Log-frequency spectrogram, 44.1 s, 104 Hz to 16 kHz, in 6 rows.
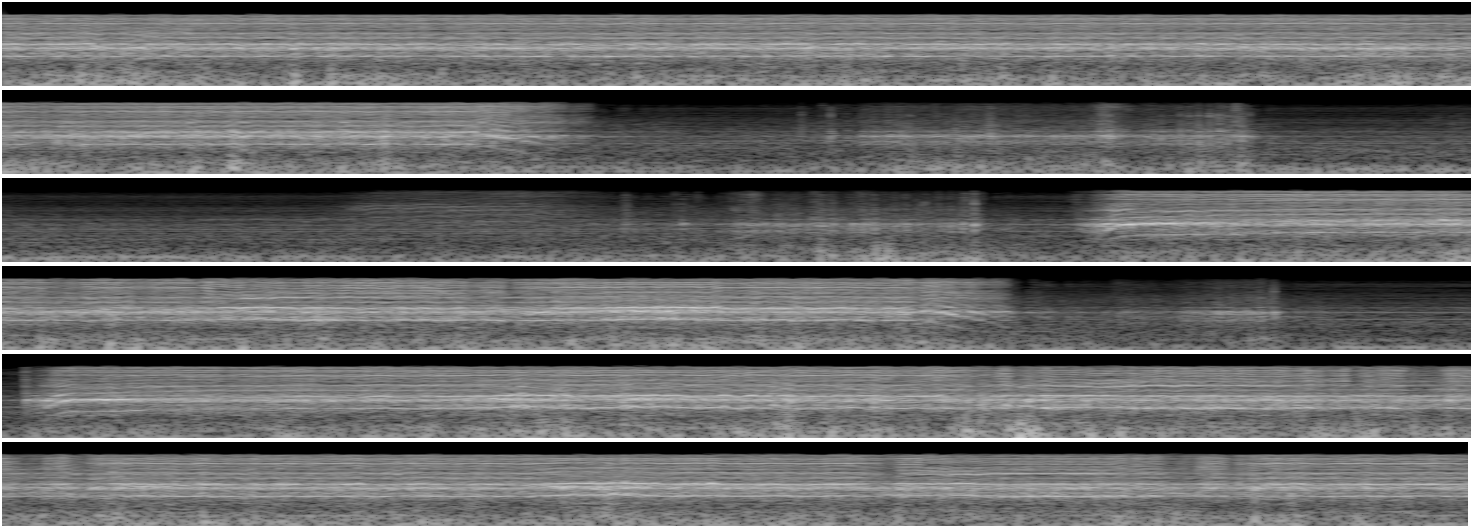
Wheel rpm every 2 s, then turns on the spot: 160, 160, 160, 160, 150, 20, 20, 0, 0, 10, 120, 160, 160, 70, 20, 150, 160, 160, 160, 160, 160, 160.
12-14 18-20 26-28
